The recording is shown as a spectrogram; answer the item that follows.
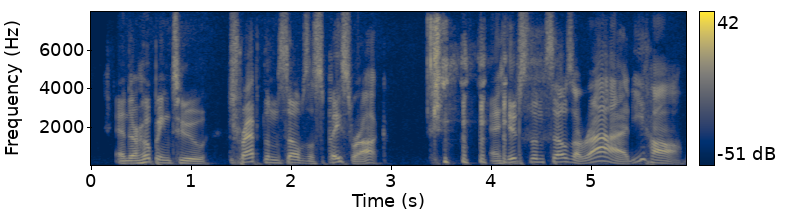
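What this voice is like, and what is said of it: Put-on Southern accent. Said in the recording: “That sounds very Southern ... My Southern accent really only comes out when I've had a few drinks.”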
